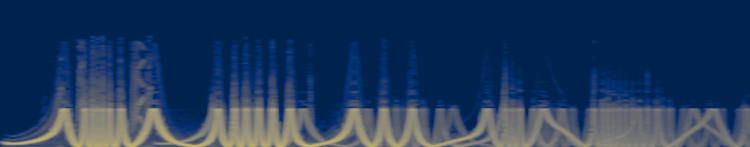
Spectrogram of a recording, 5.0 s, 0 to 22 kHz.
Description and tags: semiq fx 26
soundesign, effect, fx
